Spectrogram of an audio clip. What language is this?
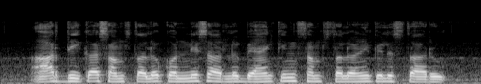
Telugu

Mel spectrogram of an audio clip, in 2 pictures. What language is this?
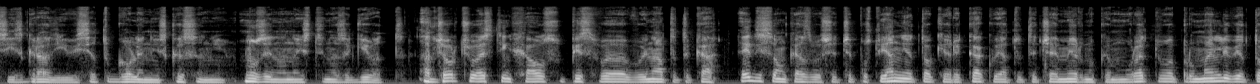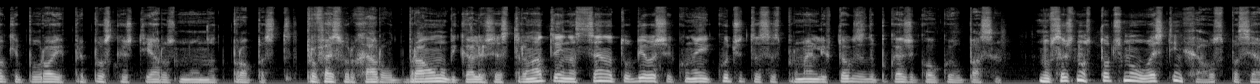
Bulgarian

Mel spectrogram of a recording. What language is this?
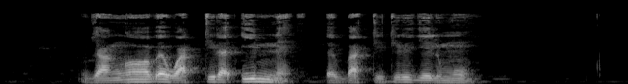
Borgu Fulfulde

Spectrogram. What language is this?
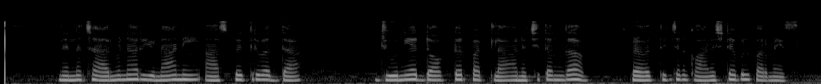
Telugu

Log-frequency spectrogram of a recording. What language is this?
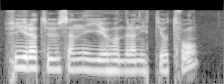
Swedish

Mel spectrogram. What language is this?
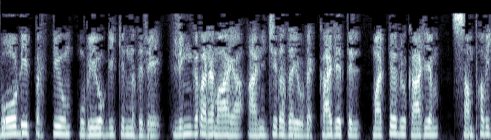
Malayalam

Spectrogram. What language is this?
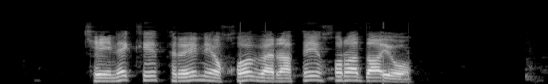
Zaza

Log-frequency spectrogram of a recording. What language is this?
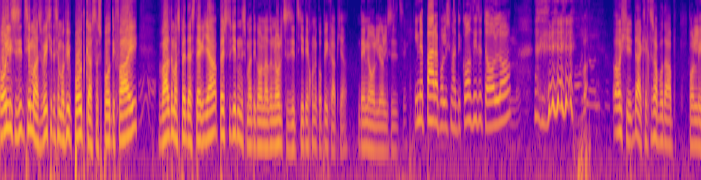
Greek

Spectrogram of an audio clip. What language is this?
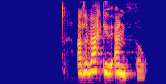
Icelandic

